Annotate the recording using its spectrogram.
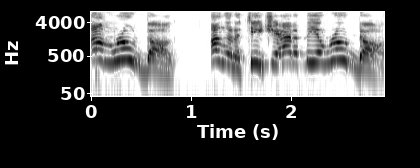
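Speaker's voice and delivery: put-on very high voice with Brooklyn accent. Showing how a man who ran an auto body shop talked, in a brooklyn accent. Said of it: "He had a Brooklyn accent".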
